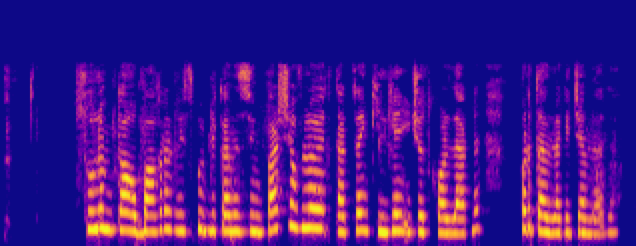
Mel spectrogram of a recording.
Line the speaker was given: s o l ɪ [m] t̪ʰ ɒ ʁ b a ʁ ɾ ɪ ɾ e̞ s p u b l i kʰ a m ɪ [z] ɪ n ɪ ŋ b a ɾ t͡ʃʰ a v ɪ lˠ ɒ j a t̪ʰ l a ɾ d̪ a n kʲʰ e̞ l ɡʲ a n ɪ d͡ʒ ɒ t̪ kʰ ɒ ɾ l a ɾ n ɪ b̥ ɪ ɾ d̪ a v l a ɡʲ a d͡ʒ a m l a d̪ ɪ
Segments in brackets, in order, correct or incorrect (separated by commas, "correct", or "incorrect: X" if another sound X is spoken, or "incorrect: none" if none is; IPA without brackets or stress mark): correct, correct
